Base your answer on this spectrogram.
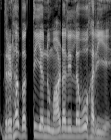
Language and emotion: Kannada, neutral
